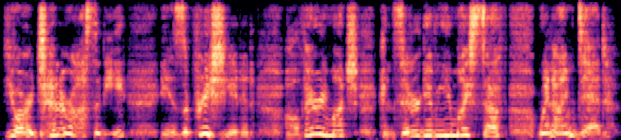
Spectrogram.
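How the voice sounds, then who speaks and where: A woman voicing a loud, exasperated young male troll who rants emphatically in a read-aloud story. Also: sits high, very animated, normal speed, no room sound, far from the mic, exaggerated voice. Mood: breathless, sarcastic. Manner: ranting, insistent, emphatic.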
